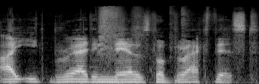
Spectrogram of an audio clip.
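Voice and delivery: put-on Austrian accent. Speaker imagines what the man in a photo would say, in an Austrian accent. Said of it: "I can imagine like an Austrian accent saying".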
